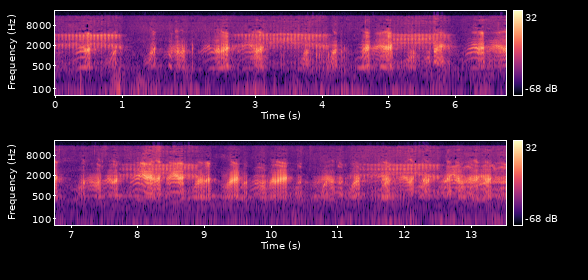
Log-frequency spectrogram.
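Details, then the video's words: A chorus of frogs gives repeated harsh, buzzy croaks, with long grating notes mixed among quick stuttering ones and calls overlapping almost without pause, above a steady low hum. "hear the sound of the frog"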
